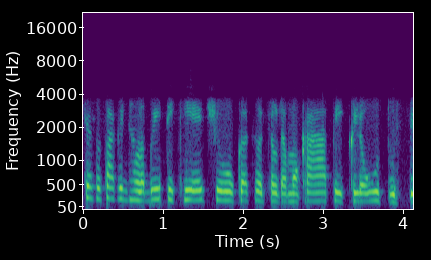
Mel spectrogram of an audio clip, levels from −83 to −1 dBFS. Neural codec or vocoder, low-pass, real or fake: none; 7.2 kHz; real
